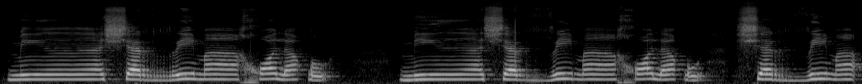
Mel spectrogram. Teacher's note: را پہ سختی کرنا اور را پہ زیر ہے، باریک پڑھیں گے۔ من شر ما، اتنا بھی شر بھی نہیں کریں گے، ہلکا سا۔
